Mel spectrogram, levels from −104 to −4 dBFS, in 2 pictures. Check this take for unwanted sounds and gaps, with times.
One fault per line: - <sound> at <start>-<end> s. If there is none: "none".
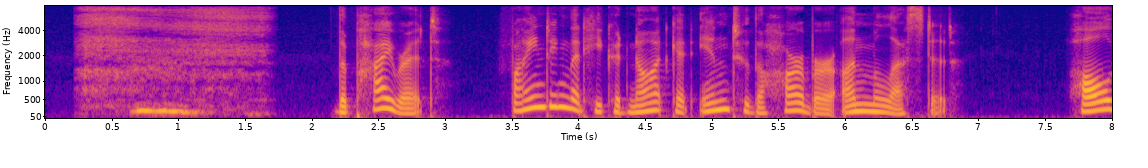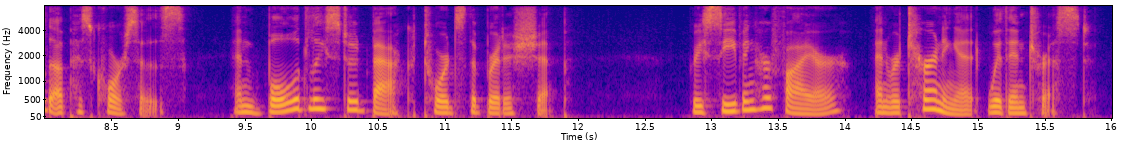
- sigh at 0.2-1.8 s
